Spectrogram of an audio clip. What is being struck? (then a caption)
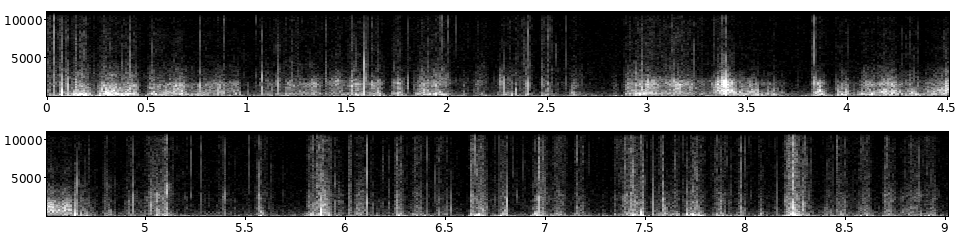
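Silicone ear model on a binaural microphone, scraped with a thin metal pick. A gloved hand scratches inside the hollow canal of a soft, translucent silicone ear model (a binaural mic cover) with a thin metal earpick. It produces a dense, close run of crackling scrapes and short clicks with muffled, low-heavy rustling and occasional brighter ticks.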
